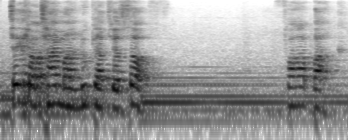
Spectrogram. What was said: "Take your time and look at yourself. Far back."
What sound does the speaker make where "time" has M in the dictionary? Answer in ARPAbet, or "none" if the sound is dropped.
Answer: M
